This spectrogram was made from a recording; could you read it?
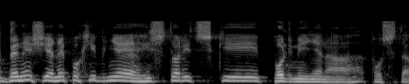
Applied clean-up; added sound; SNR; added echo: neural mask model Resemble Enhance denoiser.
